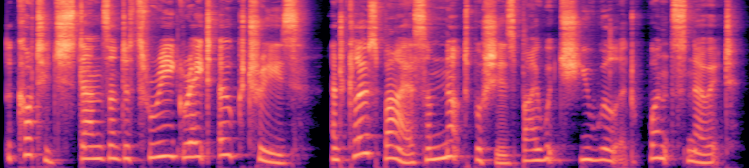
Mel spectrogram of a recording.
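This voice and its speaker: A woman's voice: a little high, lively intonation, measured pace, hardly any pauses, pitched above the performer's own voice. A woman voicing an innocent, polite little girl in a storybook, sweet and full of naive wonder.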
